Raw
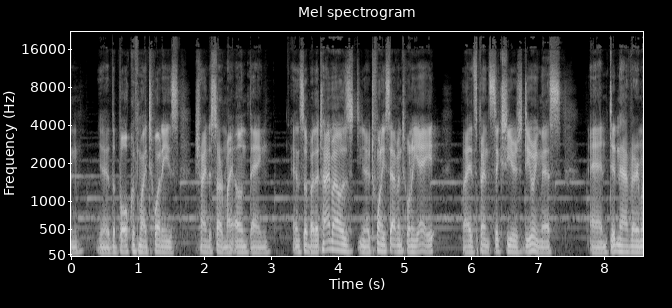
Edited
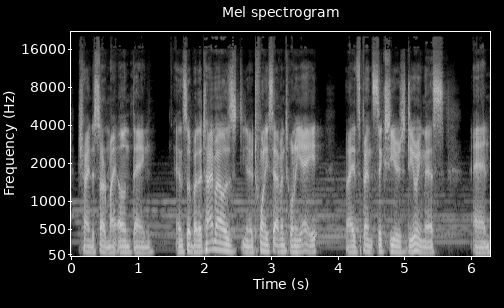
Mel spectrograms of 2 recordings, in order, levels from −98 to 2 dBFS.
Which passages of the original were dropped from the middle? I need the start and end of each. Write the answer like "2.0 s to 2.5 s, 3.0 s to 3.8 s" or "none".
none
